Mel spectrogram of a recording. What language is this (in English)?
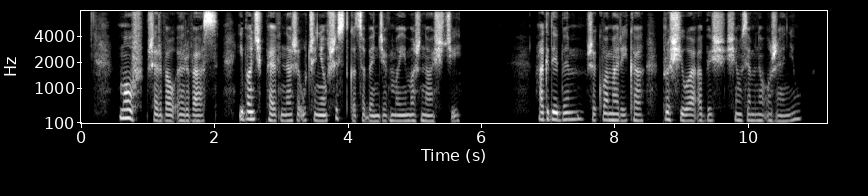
Polish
